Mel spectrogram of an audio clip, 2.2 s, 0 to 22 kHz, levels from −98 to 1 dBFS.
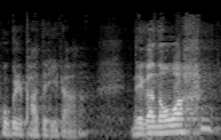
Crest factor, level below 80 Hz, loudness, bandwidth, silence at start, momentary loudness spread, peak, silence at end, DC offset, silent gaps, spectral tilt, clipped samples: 18 dB; -60 dBFS; -24 LUFS; 15 kHz; 0 s; 18 LU; -8 dBFS; 0.05 s; under 0.1%; none; -5.5 dB/octave; under 0.1%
